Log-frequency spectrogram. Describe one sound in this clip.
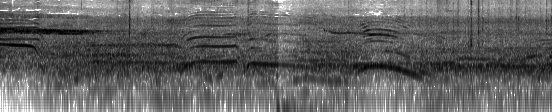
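Spectators whistle shrilly.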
